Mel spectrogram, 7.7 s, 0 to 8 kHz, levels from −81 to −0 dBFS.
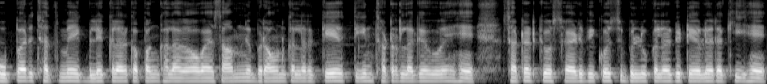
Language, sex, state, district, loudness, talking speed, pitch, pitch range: Hindi, male, Chhattisgarh, Raigarh, -15 LUFS, 260 wpm, 125 Hz, 120-130 Hz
